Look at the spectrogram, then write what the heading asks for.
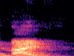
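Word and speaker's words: knife: देखो भाई, साइलेंट का मतलब ये होता है जैसे नाइफ, नाइफ में के गायब है, और NIFE नाइफ, हम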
